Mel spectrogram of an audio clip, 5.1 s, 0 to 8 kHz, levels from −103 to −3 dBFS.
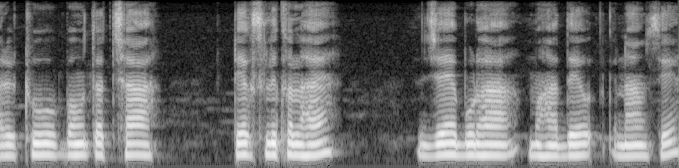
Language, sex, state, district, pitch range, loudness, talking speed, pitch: Sadri, male, Chhattisgarh, Jashpur, 150-160 Hz, -15 LUFS, 165 wpm, 155 Hz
